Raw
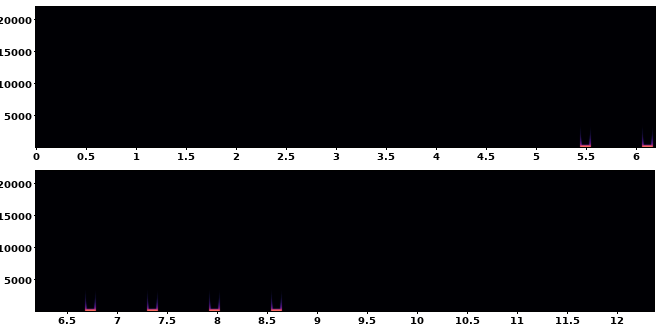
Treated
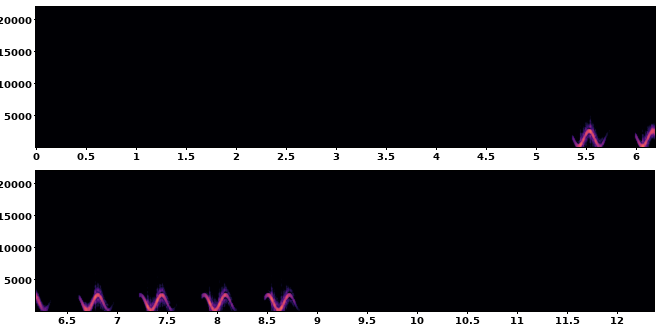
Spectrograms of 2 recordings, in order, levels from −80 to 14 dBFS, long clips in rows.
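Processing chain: air absorption 150 m; FFT band-reject 110–660 Hz; resonant low shelf 670 Hz +8.5 dB, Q 1.5; 6.13–6.72 tube stage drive 31 dB, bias 0.55; early reflections 27 ms -5 dB, 52 ms -6 dB; reverb, pre-delay 3 ms, DRR 3.5 dB; ring modulator with a swept carrier 1400 Hz, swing 85%, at 4.7 Hz; gain +4 dB

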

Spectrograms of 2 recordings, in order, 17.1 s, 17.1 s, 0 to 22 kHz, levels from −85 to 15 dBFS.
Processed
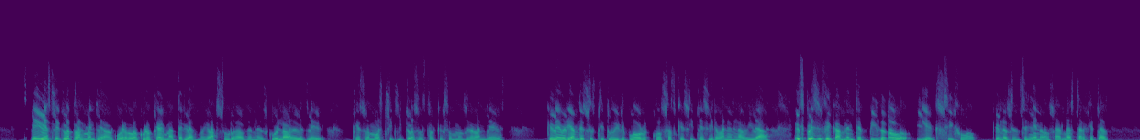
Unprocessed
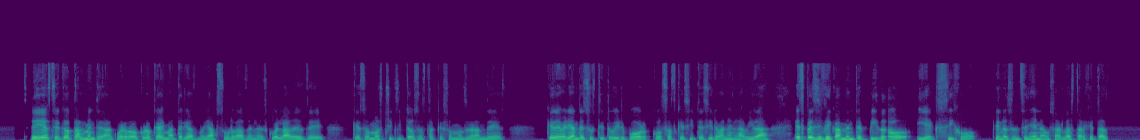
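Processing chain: frequency shift -220 Hz; synth low-pass 5200 Hz, resonance Q 6.3; shaped vibrato saw down 6 Hz, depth 250 cents; gain -4.5 dB

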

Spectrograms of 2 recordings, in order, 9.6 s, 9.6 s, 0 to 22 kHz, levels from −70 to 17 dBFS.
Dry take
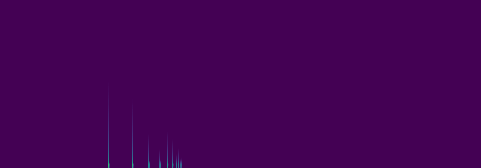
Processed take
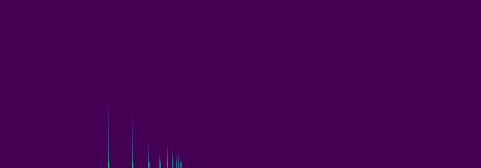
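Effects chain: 3.13–3.6 graphic EQ 125/250/1000/4000 Hz -6/-4/+7/-6 dB; gain -3 dB

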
